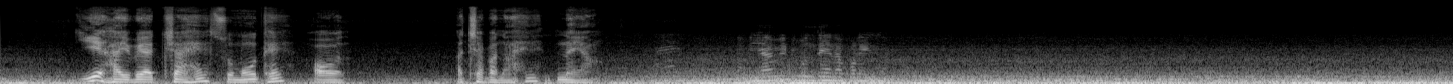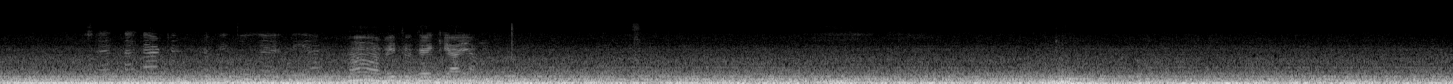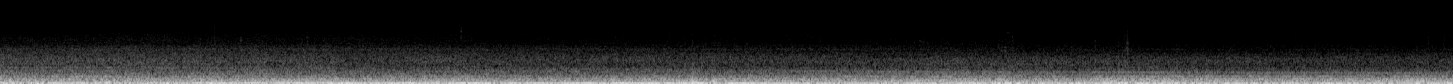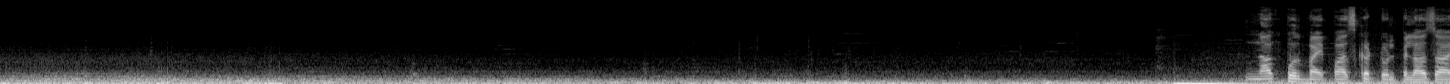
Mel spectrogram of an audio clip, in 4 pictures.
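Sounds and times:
car cabin road rumble: 0.0 - 9.0, 55.3 - 58.0.

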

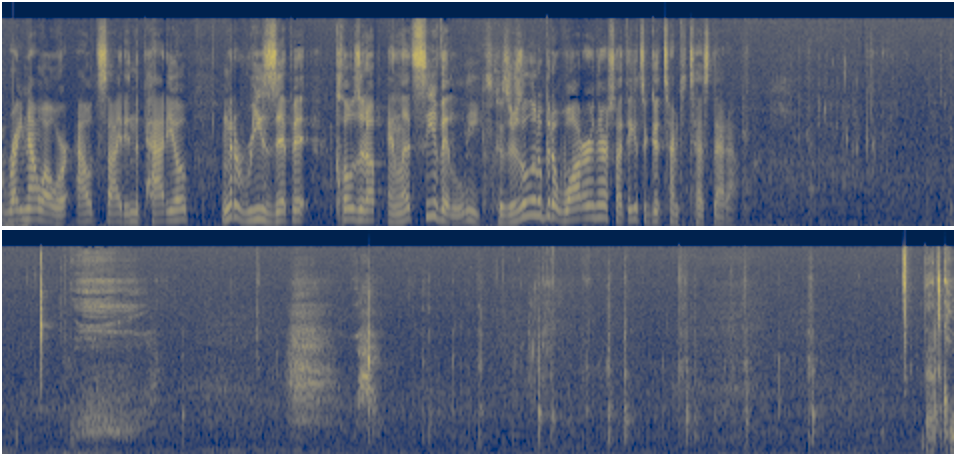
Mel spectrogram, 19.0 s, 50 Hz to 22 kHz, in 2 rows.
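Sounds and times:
lip noise: 7.4 - 17.8, 18.4 - 18.8
man swallowing: 9.6 - 11.2, 12.5 - 13.4
breathy rushes through nose: 10.2 - 11.7, 12.4 - 13.4.

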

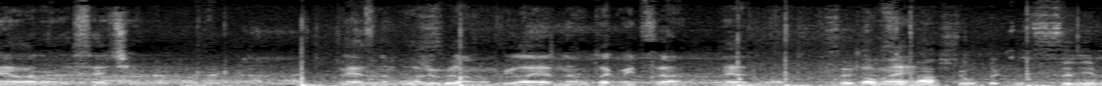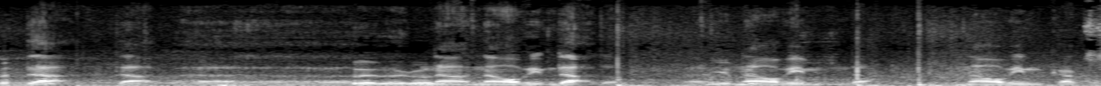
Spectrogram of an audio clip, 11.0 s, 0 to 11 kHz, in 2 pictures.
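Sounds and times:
man talking in echoing hall: 0.0 - 11.0
basketball bouncing: 0.9 - 2.5, 3.7 - 5.3, 8.6 - 9.1, 9.7 - 10.4.

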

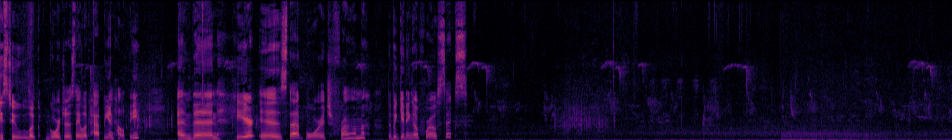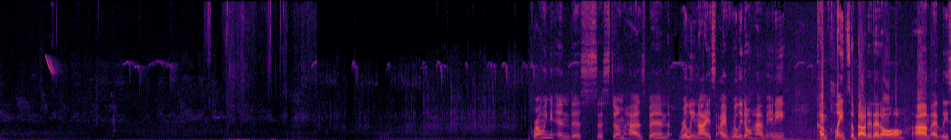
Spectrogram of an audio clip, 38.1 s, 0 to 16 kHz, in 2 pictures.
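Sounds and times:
low rumble: 9.8 - 32.3.

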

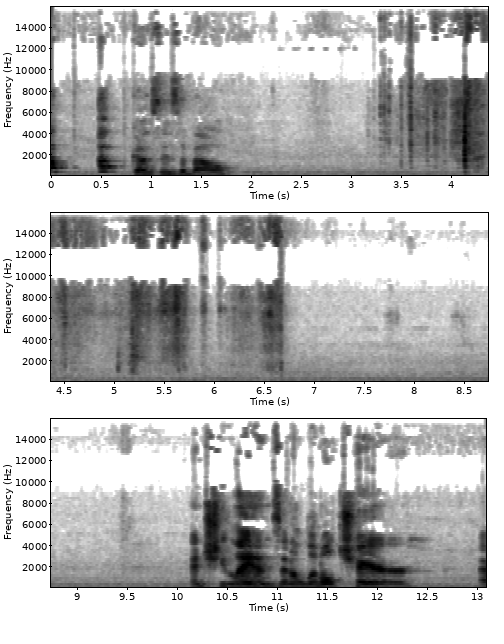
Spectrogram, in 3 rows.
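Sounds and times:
book pages rustling: 3.1 - 6.8
page flicking: 3.2 - 5.8.

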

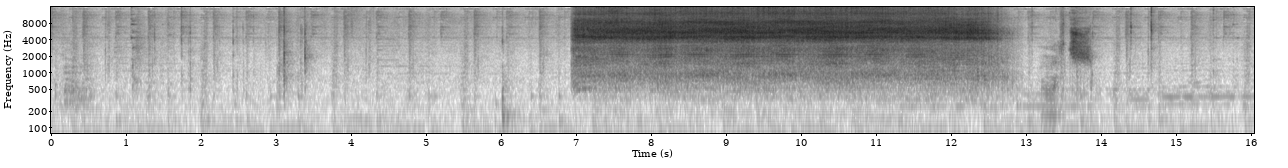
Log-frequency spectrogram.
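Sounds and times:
electric hand blender whisking: 7.0 - 12.9.

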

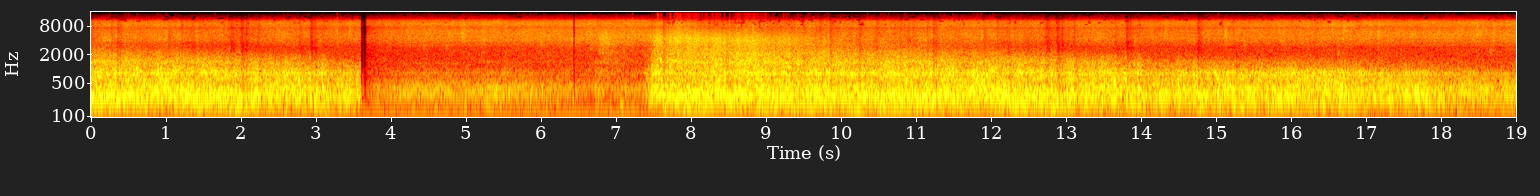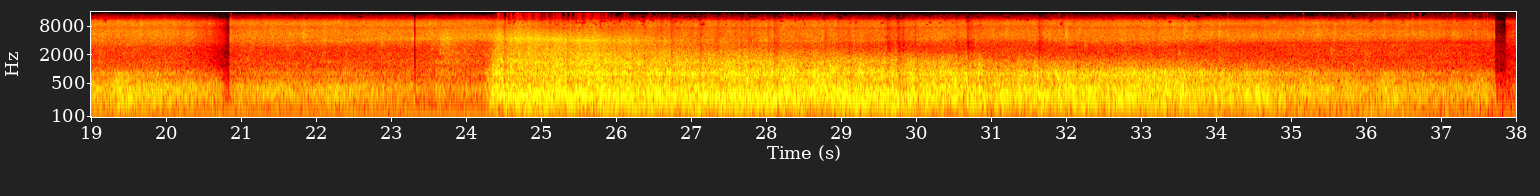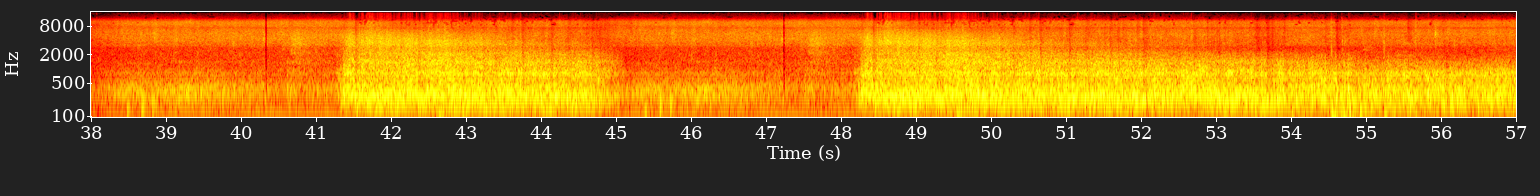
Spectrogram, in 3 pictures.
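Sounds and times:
thunder: 0.0 - 3.7, 6.8 - 21.0, 23.6 - 37.8, 38.4 - 57.0
rushing rain: 0.0 - 57.0.

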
